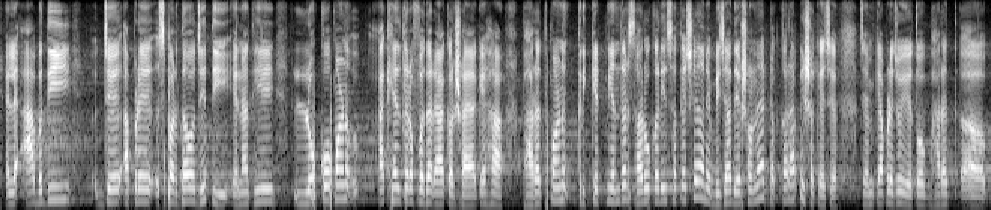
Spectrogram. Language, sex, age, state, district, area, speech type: Gujarati, male, 18-30, Gujarat, Rajkot, rural, spontaneous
